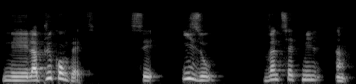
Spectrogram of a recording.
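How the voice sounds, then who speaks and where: Chatty woman in her late thirties, business leader in a quick-fire interview, informal, quick to laugh. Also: mid-range voice, mellow. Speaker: company director interviewed.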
